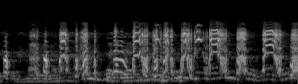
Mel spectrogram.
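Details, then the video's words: Chukar partridge calling: a dense run of rapid, harsh, clucking chuck notes, roughly two per second, overlapping as if from several birds, over a low steady hum. "Chakor Partridge Voice | Chakor ki Awaz"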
